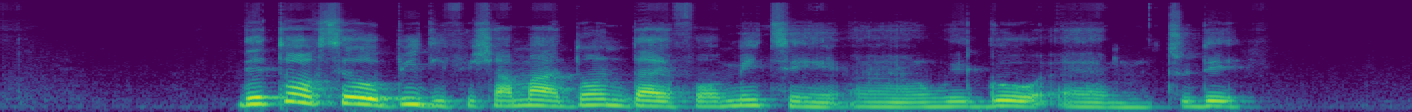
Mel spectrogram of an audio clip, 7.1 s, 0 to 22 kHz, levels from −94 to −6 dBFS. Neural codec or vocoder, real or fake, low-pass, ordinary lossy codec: none; real; 19.8 kHz; Opus, 24 kbps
